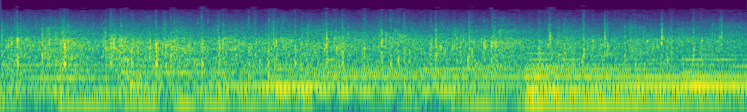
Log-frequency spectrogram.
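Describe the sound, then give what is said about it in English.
An audience applauds the band steadily throughout, a dense wash of many hands clapping at an even level, with sustained musical tones droning underneath. “Give them a round of applause in the middle of this.”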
